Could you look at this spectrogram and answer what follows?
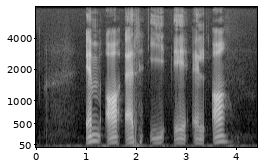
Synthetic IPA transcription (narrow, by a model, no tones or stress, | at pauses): ɛmʔɑːʔæɾiːʔeːʔɛlʔɑː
